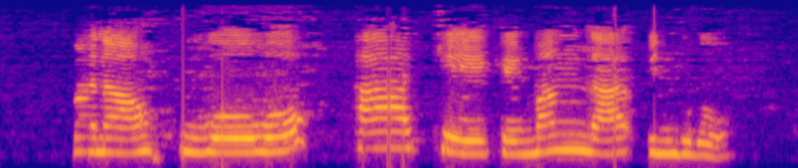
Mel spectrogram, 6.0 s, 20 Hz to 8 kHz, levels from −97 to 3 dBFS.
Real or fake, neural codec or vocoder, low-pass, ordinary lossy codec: real; none; 7.2 kHz; AAC, 32 kbps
